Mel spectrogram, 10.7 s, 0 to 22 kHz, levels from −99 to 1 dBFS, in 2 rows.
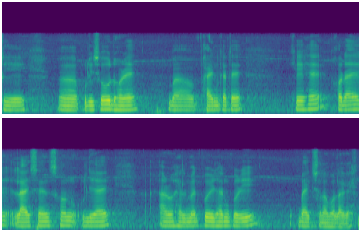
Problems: background sounds at intervals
